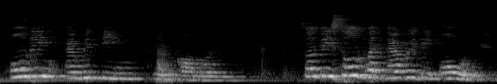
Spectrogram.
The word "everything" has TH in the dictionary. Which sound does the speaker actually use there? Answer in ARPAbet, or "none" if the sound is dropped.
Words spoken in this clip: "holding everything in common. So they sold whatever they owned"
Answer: T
